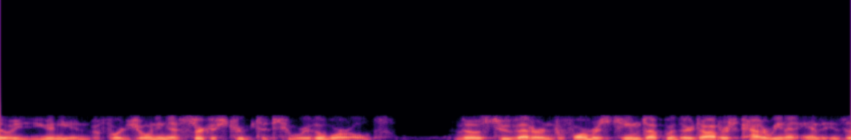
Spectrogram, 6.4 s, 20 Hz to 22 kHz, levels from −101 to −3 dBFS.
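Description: Codec 2 vocoder damage runs through the whole clip, from start to finish. Instead of carrying the waveform, the link sent only pitch, voicing, energy and a coarse spectral envelope, and the decoder rebuilt the speech from summed sine waves. The result is heavily robotic and buzzy, squeezed into a narrow band of roughly 250 Hz to 3.5 kHz with nothing above 3.7 kHz, which fits a low-rate mode around 2.4 kbit/s.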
